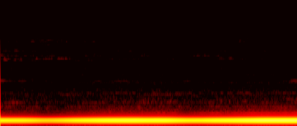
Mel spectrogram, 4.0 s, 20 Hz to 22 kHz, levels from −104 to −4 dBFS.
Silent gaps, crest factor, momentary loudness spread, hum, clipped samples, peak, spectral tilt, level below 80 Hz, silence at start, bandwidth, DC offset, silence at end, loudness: none; 8 dB; 9 LU; none; under 0.1%; -22 dBFS; -16.5 dB/octave; under -90 dBFS; 0 s; 0.5 kHz; under 0.1%; 0 s; -30 LUFS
